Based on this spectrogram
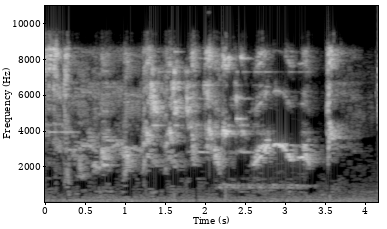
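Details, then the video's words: Kacer, the Oriental magpie-robin, singing in a recording made to train other birds. Rapid, varied chirps and trills run together, broken by a smooth sliding whistle, then a short pause and a fresh burst. "Suara panjingan masteran burung kacer gacor"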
